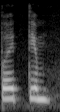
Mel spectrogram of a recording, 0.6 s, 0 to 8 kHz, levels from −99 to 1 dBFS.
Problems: none marked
